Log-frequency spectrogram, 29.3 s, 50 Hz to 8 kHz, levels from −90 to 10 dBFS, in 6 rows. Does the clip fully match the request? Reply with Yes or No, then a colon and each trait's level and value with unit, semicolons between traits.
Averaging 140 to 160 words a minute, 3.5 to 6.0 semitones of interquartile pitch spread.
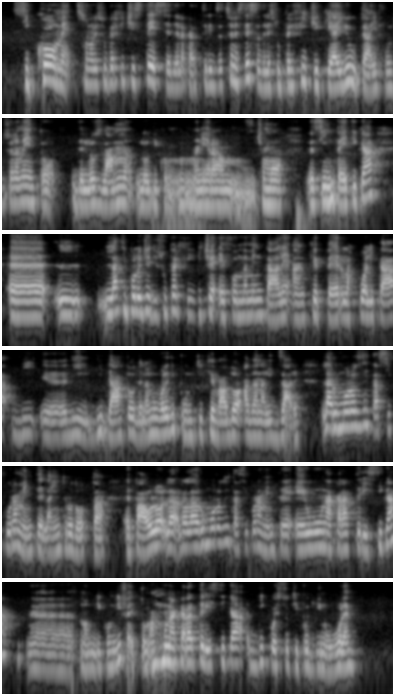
Yes: average, 150 wpm; average, 3.8 semitones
